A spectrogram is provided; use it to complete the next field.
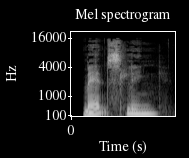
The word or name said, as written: mandsling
